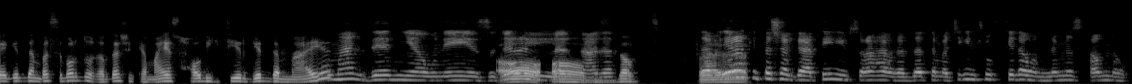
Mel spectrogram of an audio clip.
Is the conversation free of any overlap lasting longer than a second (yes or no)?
no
